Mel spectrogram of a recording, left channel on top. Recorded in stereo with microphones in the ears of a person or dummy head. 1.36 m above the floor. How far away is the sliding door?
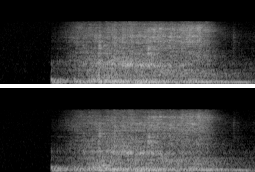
About 1.2 m.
